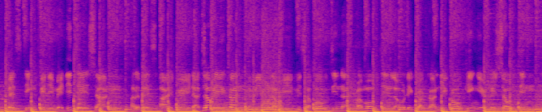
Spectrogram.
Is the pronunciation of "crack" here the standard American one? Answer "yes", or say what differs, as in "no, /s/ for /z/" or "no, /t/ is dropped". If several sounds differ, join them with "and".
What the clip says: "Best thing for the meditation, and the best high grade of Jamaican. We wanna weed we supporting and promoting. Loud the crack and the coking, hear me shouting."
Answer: no, /ɹ/ is dropped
